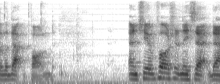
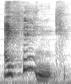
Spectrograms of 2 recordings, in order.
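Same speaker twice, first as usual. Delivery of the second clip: high, light mouse-mother voice; much higher motherly mouse voice; Missus Mouse. A narrator's reading. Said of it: "said Missus Mouse".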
